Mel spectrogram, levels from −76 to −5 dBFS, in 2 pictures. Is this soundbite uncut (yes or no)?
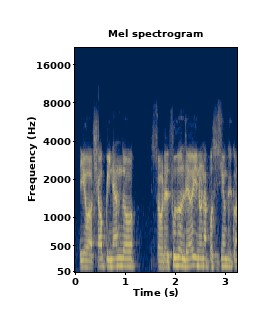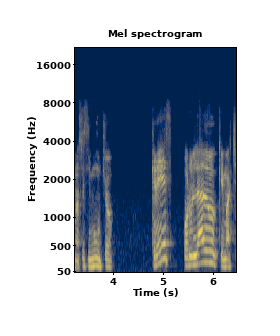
yes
